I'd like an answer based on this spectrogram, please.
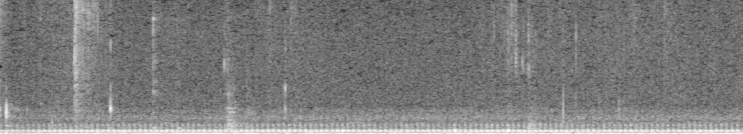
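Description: Faint, scattered crinkles and scrapes of a knife blade cutting into the tightly sealed plastic shrink-wrap on a roll of poker chips, over a steady low hum.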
